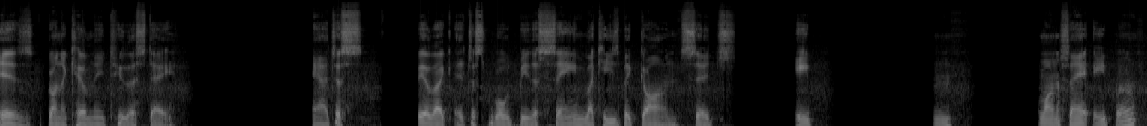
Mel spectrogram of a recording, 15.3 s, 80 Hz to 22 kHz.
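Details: Male with a self-reported uncontrollable speech impediment, improved after about 10 years of speech therapy; formerly used an iPad talking device, not used for almost three years; speech impediment.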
